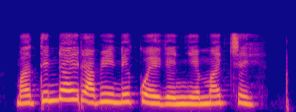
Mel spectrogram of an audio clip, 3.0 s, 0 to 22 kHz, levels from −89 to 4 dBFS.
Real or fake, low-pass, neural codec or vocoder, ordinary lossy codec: fake; 7.2 kHz; codec, 16 kHz, 4 kbps, FreqCodec, larger model; none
